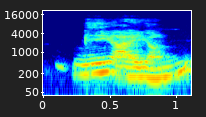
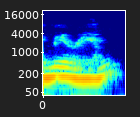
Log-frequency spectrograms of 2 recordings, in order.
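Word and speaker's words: Myriam: Well, Dr. Miayum is the French pronunciation of Dr. Chancet's first name. I would say Miriam, but it's actually pronounced Miayum in French.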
